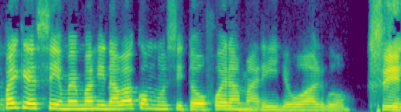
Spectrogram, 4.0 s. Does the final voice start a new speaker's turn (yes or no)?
yes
